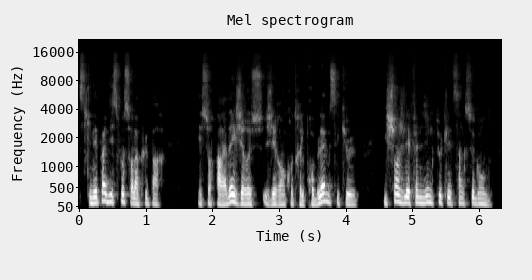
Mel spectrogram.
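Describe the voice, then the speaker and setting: A man talks at a fairly quick pace in a dark, mellow, somewhat breathy tone. The sound is dry and close with no echo, and the recording is very clean with a silent background. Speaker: crypto podcast host. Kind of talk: casual podcast explainer. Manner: fast; animated.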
